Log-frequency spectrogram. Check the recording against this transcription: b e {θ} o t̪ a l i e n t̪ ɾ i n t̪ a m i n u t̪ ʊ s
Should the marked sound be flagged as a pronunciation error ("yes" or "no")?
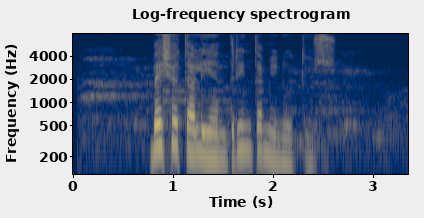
yes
